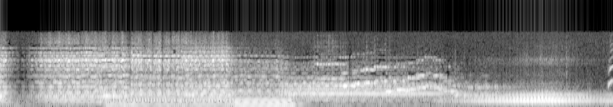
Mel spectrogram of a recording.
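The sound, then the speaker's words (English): A car engine runs steadily and loudly during an afternoon ride, its pitch rising and falling as it revs and shifts, with a deep rumbling drone and no voices. “Yes, in a car.”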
